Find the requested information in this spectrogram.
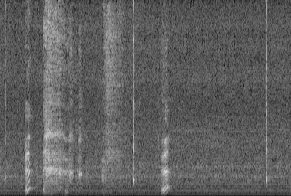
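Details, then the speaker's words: Hiccups: two abrupt voiced hiccups about three seconds apart, with brief voice sounds and room hum; hiccups. "how many hiccups can you do in one minute hiccups and again yep how'd you get rid of them oh boy get rid of these hiccups"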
